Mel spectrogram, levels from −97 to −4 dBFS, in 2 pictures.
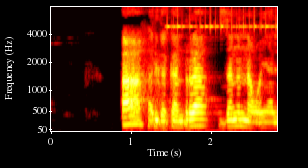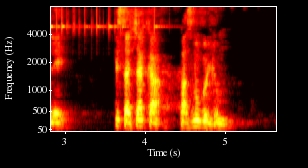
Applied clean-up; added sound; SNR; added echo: classical method WPE with log-MMSE.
